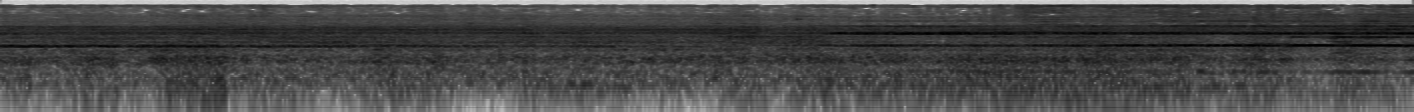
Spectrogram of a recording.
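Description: Empty coal hopper cars of a long freight train rolling past, the wheels rumbling on the rails with a steady high-pitched wheel squeal on top that grows stronger about halfway through.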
